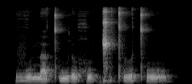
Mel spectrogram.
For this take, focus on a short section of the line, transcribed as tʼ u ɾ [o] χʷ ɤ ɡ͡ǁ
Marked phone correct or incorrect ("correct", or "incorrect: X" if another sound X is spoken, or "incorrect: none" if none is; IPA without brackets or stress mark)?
incorrect: ɵ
